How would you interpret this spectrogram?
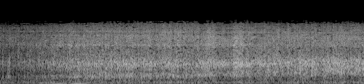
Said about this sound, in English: brought to you by the makers of Alka-Seltzer. Now, listen to It Fizz.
